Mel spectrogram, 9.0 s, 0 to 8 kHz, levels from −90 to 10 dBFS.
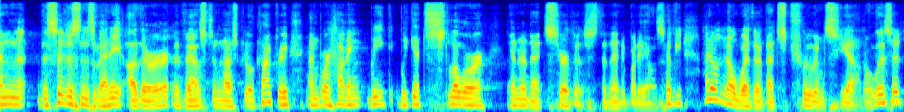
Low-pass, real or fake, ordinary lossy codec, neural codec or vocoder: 7.2 kHz; fake; MP3, 64 kbps; codec, 44.1 kHz, 2.6 kbps, SNAC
